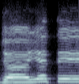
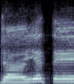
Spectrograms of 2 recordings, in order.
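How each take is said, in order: The two takes are said the same way.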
